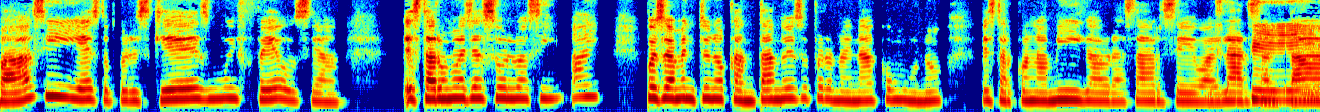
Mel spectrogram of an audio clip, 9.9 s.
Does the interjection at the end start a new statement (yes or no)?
yes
